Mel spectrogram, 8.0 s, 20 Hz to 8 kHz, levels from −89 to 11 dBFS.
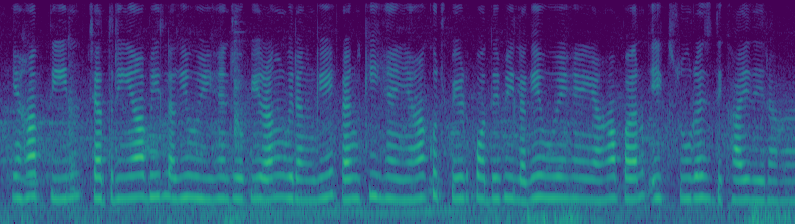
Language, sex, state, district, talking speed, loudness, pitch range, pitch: Hindi, female, Bihar, Purnia, 220 wpm, -30 LUFS, 250-265 Hz, 255 Hz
